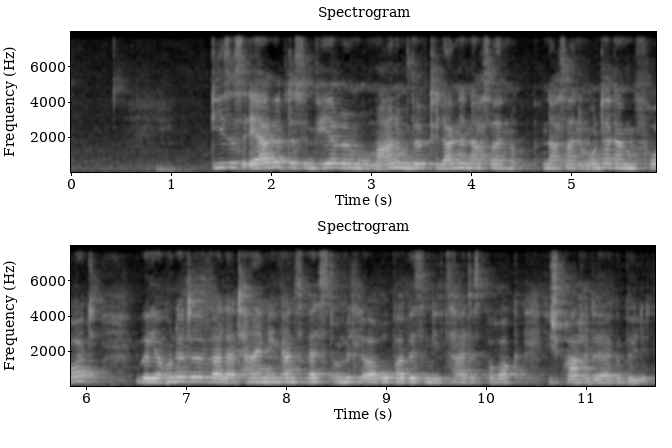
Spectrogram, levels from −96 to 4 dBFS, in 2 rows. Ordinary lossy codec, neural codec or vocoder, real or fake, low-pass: none; codec, 16 kHz, 16 kbps, FreqCodec, smaller model; fake; none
